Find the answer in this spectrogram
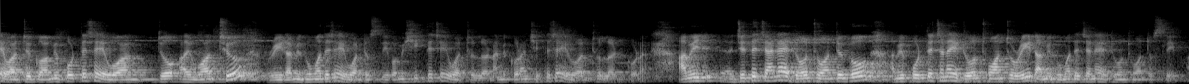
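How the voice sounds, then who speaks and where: A man's voice: mid-range voice, reverberant, dull audio. Bangladeshi male English teacher. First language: Bengali. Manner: drills Bengali sentences with English translations; frequent "uh" fillers, earnest pleading tone. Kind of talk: spoken English lesson.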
